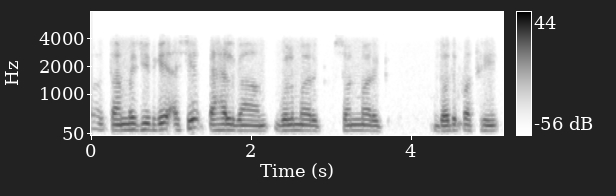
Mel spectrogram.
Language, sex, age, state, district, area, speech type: Kashmiri, male, 45-60, Jammu and Kashmir, Srinagar, urban, conversation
